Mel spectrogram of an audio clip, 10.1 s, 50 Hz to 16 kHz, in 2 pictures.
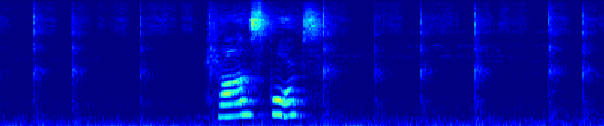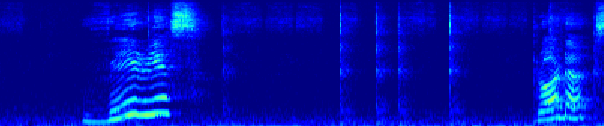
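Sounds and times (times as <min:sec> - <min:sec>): woman speaking: 0:01.7 - 0:02.8, 0:05.7 - 0:06.8, 0:09.5 - 0:10.0.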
